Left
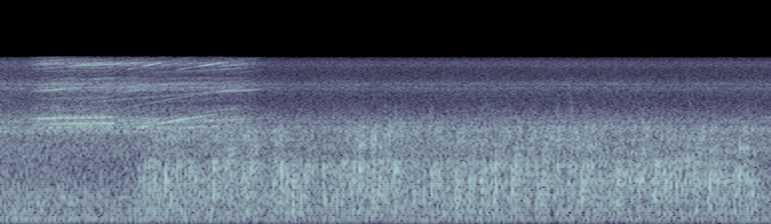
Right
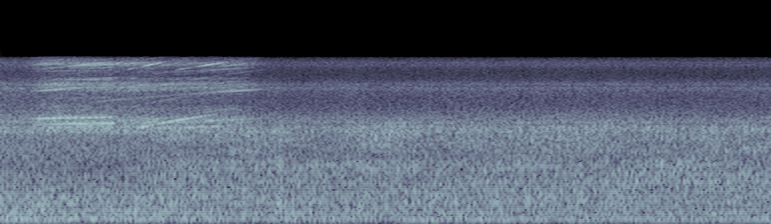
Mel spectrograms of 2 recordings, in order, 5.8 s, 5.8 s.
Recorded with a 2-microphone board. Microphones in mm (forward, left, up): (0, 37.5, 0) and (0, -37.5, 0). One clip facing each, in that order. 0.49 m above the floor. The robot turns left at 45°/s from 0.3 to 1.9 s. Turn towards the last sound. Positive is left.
turn(degrees=85)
